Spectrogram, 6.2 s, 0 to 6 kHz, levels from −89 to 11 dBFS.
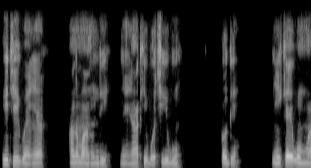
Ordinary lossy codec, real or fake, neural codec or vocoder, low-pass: AAC, 48 kbps; fake; vocoder, 22.05 kHz, 80 mel bands, Vocos; 5.4 kHz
